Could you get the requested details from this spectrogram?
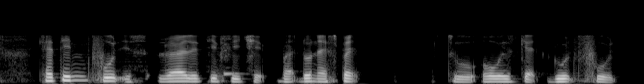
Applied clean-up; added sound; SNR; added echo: classical method Wiener filter.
